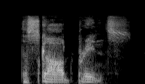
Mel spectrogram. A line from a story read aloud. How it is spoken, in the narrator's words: someone murmurs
